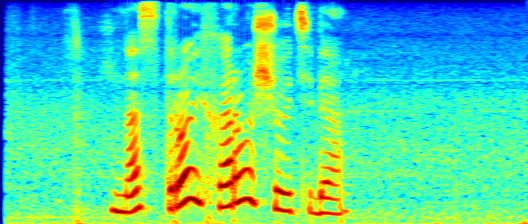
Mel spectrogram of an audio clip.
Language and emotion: Russian, positive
